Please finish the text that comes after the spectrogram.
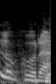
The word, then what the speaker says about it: Locura: I said Locura.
